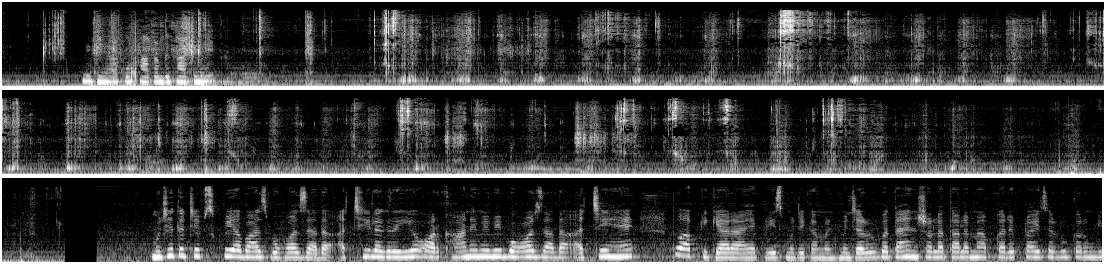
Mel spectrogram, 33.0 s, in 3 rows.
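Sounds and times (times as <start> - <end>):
chips crunching: 0.2 - 22.7
chewing: 2.5 - 22.7.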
